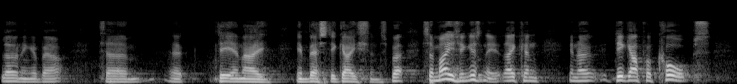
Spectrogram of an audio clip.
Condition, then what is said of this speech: No condition.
